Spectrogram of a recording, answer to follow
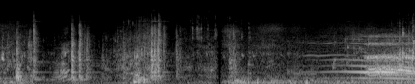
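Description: Irregular clicks and knocks from a heavy fishing rod and reel being worked against a big fish, over a low rumble. Near the end comes a man's long, strained wordless voice that falls in pitch.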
